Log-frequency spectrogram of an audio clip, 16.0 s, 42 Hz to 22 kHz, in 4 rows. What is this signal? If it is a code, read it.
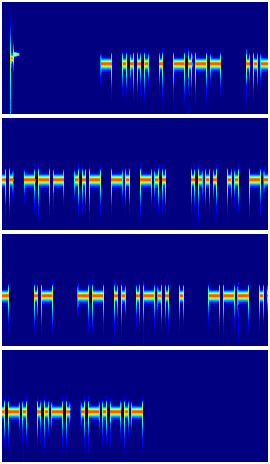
Morse code, heard as a keyed tone, about 22 wpm, 700 Hz. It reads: THEY FOUND HIM A MILE OFF.
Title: Sentences from Top 1000 Words - Review Part 1 - 22wpm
